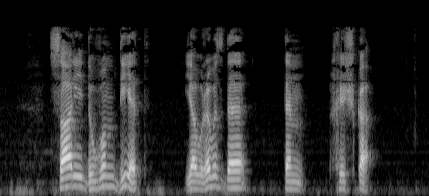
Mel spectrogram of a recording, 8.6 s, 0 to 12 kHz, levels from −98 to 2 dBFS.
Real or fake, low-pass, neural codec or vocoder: real; 7.2 kHz; none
